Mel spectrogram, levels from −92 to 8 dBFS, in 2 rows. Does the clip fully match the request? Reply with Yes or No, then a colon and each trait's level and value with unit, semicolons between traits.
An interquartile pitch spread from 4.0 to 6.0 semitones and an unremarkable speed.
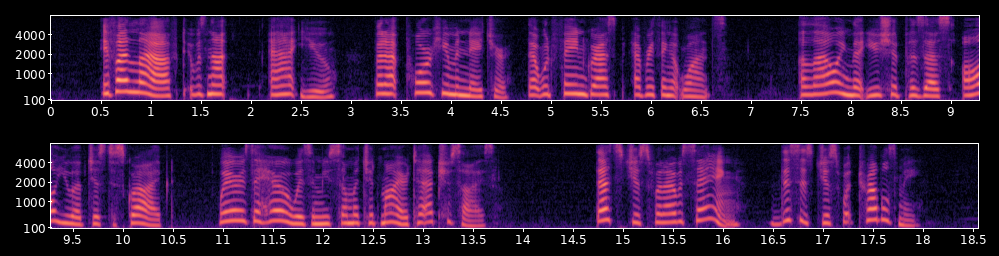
Yes: average, 4.4 semitones; average, 170 wpm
